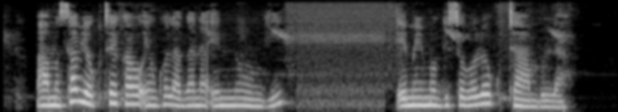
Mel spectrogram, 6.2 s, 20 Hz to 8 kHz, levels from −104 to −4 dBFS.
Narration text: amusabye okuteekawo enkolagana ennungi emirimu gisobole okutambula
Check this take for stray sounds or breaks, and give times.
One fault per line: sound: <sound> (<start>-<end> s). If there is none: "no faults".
no faults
